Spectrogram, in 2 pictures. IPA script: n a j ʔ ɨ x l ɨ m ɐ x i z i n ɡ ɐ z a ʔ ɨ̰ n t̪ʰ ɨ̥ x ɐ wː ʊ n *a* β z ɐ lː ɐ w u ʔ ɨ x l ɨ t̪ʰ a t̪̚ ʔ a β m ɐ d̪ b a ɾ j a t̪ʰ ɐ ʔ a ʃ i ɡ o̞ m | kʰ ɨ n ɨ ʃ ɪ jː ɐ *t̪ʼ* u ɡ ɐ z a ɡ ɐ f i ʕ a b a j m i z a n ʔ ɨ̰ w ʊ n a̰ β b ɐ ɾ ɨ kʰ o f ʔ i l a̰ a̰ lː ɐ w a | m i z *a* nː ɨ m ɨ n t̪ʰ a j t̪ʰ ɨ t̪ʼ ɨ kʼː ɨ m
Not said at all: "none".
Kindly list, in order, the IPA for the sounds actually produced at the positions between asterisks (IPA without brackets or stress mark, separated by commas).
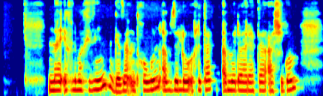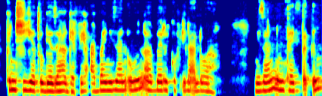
a, t̪ʼ, a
